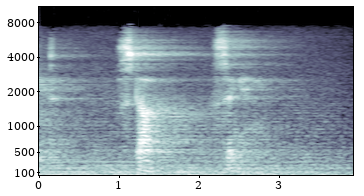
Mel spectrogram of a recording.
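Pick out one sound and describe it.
A young man speaks softly, close by.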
